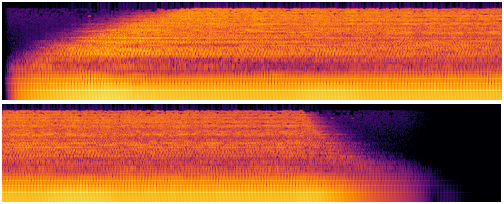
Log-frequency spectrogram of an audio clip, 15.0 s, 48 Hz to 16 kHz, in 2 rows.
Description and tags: SyncTapeDroneF0160bpm
Sync Tape Drone F0 - Synclavier, a recording of tape peeling off the wall, and an Operator sub. This was followed by subtractive eq, chorus, and Altiverb convolution reverb Elevator Hall IR.
170bpm, Composite, 140bpm, 160bpm, Drone, Synth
